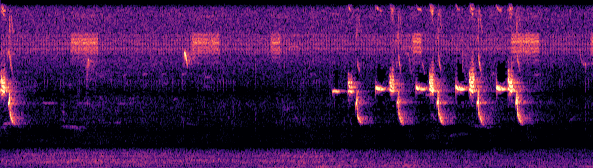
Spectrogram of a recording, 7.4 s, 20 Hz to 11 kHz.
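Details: Great tit in a garden in Weener, East Frisia, far northwest Germany, March 2023; from midway, a brisk run of about six high two-note phrases, each sliding downward, repeated roughly every half second over a steady low rumble.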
